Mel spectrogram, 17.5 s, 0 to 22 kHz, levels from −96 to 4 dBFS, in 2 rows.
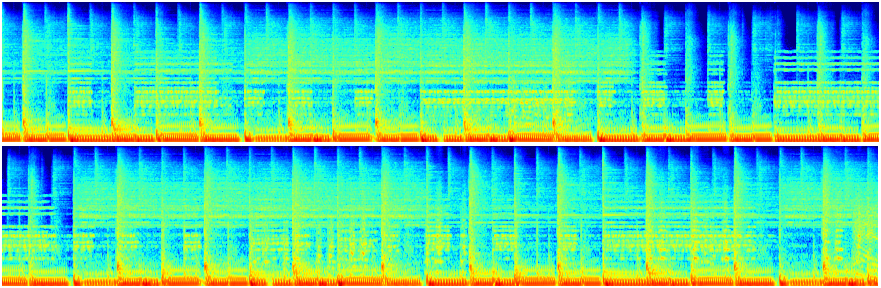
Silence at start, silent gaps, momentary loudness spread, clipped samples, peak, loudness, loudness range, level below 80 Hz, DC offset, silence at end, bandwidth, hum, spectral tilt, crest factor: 0 s; none; 3 LU; under 0.1%; 0 dBFS; -18 LUFS; 1 LU; -16 dBFS; under 0.1%; 0 s; 16 kHz; none; -5 dB/octave; 14 dB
